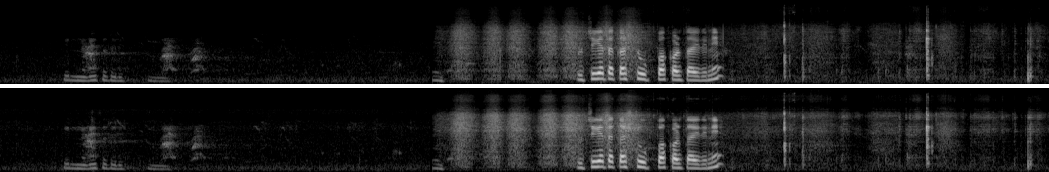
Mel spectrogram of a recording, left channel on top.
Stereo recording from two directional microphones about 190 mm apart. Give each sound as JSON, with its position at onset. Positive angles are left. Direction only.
{"t": 4.3, "sound": "sniff", "side_deg": 50}
{"t": 5.8, "sound": "speech", "side_deg": 0}
{"t": 8.1, "sound": "a sound", "side_deg": 45}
